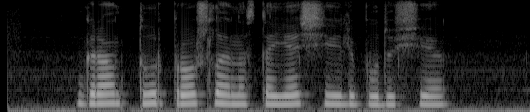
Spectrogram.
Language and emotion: Russian, neutral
